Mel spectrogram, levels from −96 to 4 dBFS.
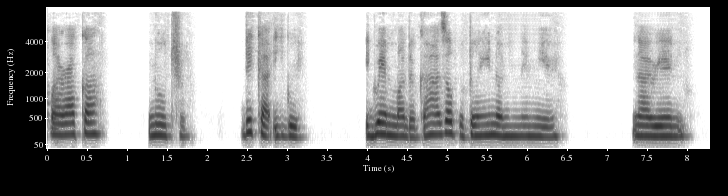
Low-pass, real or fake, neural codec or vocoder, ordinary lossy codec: none; fake; codec, 16 kHz, 1.1 kbps, Voila-Tokenizer; none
